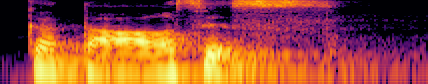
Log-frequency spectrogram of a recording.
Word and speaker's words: catharsis: The spelling is Catharsis. The correct pronunciation that we must know of this particular term in British English.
